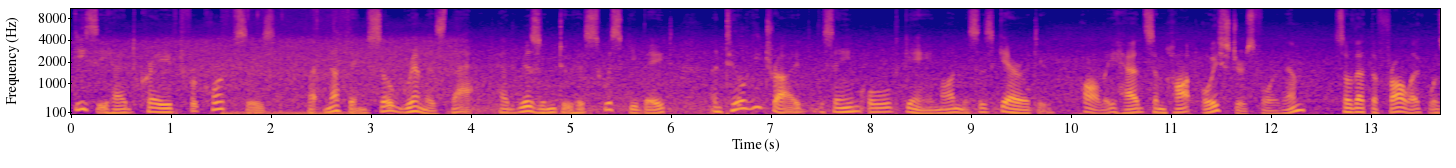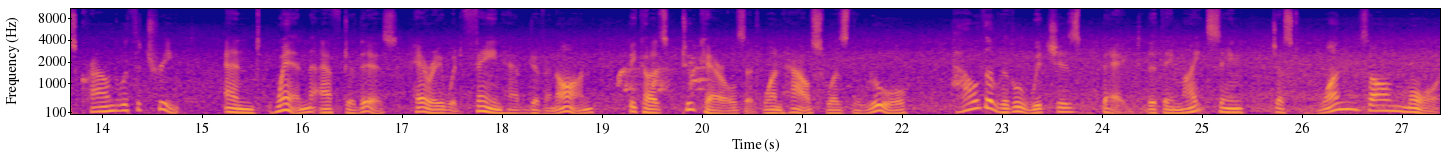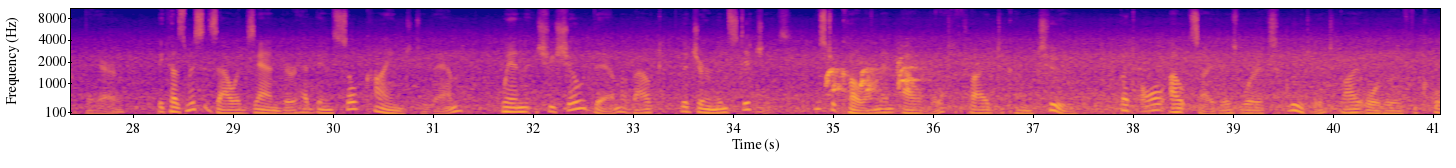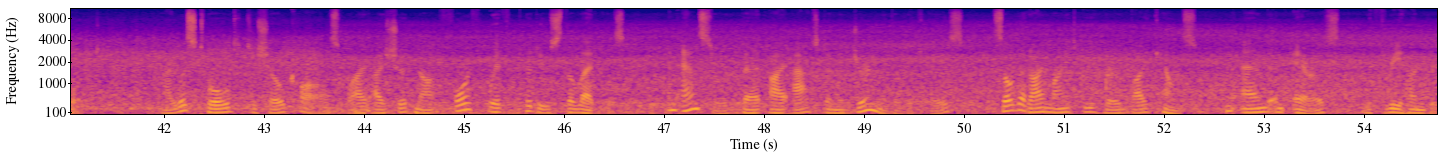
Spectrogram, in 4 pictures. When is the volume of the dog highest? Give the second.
35 s.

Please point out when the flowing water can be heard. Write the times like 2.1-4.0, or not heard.
0.0-54.6.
